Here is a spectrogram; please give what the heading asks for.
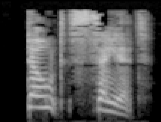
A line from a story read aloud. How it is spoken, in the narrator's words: she snapped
